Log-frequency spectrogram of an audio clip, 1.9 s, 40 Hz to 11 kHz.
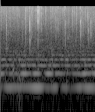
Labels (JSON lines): {"label": "biophony, midshipman", "recorder": "SoundTrap 500"}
